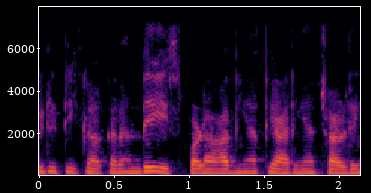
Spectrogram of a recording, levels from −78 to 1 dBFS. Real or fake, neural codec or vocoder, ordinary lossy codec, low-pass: fake; vocoder, 22.05 kHz, 80 mel bands, HiFi-GAN; none; 7.2 kHz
